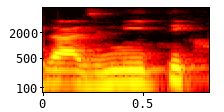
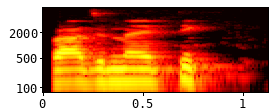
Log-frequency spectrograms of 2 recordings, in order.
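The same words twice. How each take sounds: First: राजनीतिक with long ee, raaj-nee-tik; long ee vowel. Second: राजनैतिक with ai in the middle, raaj-nai-tik; wrong ai vowel. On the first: Teacher giving the correct form, राजनीतिक with long nee. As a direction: say राजनीतिक with nee, never nai. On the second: Teacher showing the error, राजनैतिक slowly with nai. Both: Shown as a demonstration. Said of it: "नहीं, राजनीतिक होता है".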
